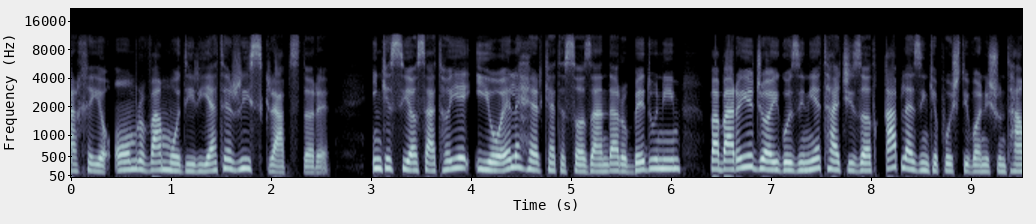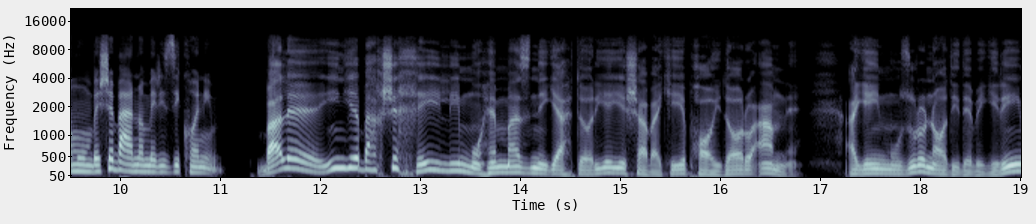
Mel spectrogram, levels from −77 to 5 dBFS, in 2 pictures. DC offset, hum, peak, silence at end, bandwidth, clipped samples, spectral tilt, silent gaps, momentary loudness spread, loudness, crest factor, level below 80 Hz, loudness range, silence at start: under 0.1%; none; 0 dBFS; 0 s; 12 kHz; under 0.1%; -5.5 dB/octave; 11.05-11.26 s; 8 LU; -17 LUFS; 18 dB; -44 dBFS; 5 LU; 0 s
